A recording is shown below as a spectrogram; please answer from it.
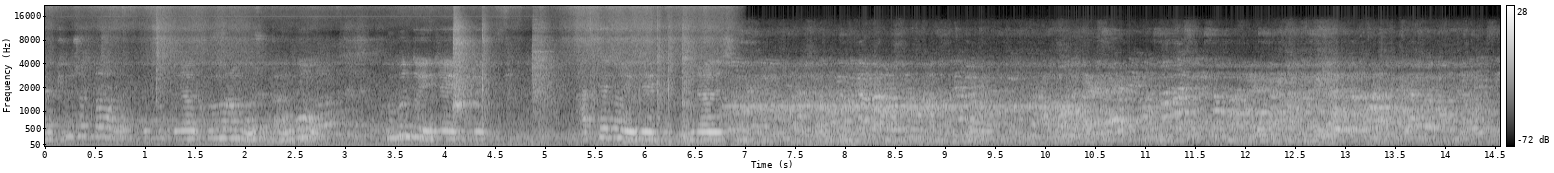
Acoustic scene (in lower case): cafe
